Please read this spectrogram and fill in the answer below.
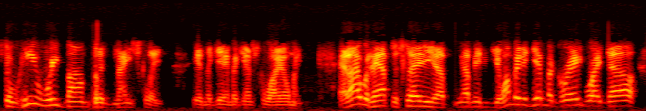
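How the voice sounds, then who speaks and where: A man's voice: a little high, lively intonation, brisk, no echo. Man on a thin phone line, talking football. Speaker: sports play-by-play broadcaster, interview guest. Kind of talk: conversational football analysis.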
